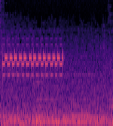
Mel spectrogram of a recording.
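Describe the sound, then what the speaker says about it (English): A phone rings in the Batman: The Telltale Series video game, a steady electronic ring tone repeating for about a second under a low background hum, then stopping. "I can't get the phone to stop ringing."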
